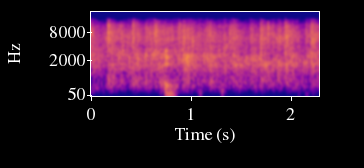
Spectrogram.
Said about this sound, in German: Habe ich nicht eine mega weise Frau? So eine weise und gesalbte Frau. Ja, ich darf dir einen Applaus geben.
